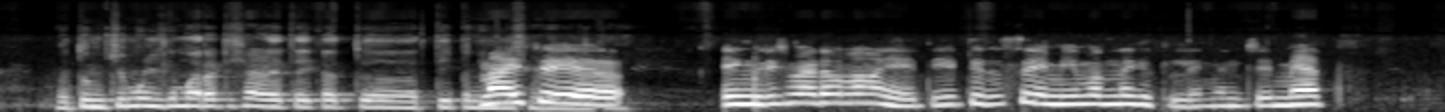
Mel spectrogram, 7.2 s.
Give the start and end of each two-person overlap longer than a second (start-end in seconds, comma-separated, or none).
none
